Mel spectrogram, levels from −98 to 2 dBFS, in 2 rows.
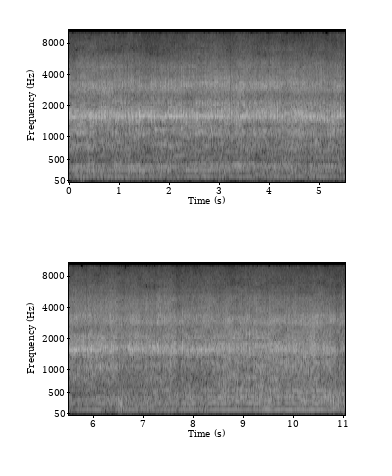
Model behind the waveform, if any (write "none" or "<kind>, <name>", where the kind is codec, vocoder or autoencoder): codec, SNAC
